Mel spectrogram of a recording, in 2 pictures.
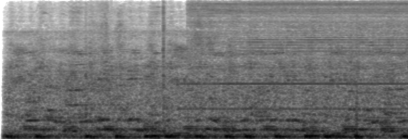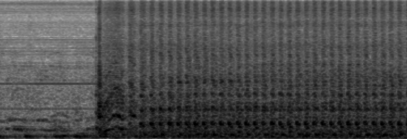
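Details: Cummins common-rail diesel: starter churns at a steady rhythm about four pulses a second but never catches; crank no start, a leaking injector suspected, not confirmed.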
